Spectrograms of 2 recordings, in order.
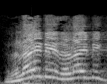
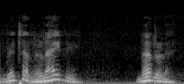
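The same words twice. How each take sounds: First: Put-on higher and louder, pleading the child to stop crying; mother's insistent call. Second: Soothing mother. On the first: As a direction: call out રડાય નહીં loud and high, pressing the child. (દીકરીને ઊંચા અને મોટા અવાજે સમજાવતી માતા) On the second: Retold or imitated. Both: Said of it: "કીધું બે વાર".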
